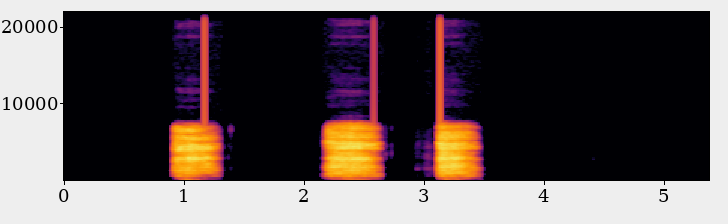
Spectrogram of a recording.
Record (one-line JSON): {"exhalation_length": "5.4 s", "exhalation_amplitude": 29740, "exhalation_signal_mean_std_ratio": 0.34, "survey_phase": "alpha (2021-03-01 to 2021-08-12)", "age": "65+", "gender": "Female", "wearing_mask": "No", "symptom_none": true, "smoker_status": "Ex-smoker", "respiratory_condition_asthma": false, "respiratory_condition_other": false, "recruitment_source": "REACT", "submission_delay": "1 day", "covid_test_result": "Negative", "covid_test_method": "RT-qPCR"}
